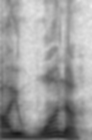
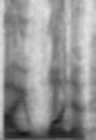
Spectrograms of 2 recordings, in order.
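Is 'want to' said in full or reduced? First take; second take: reduced; reduced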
